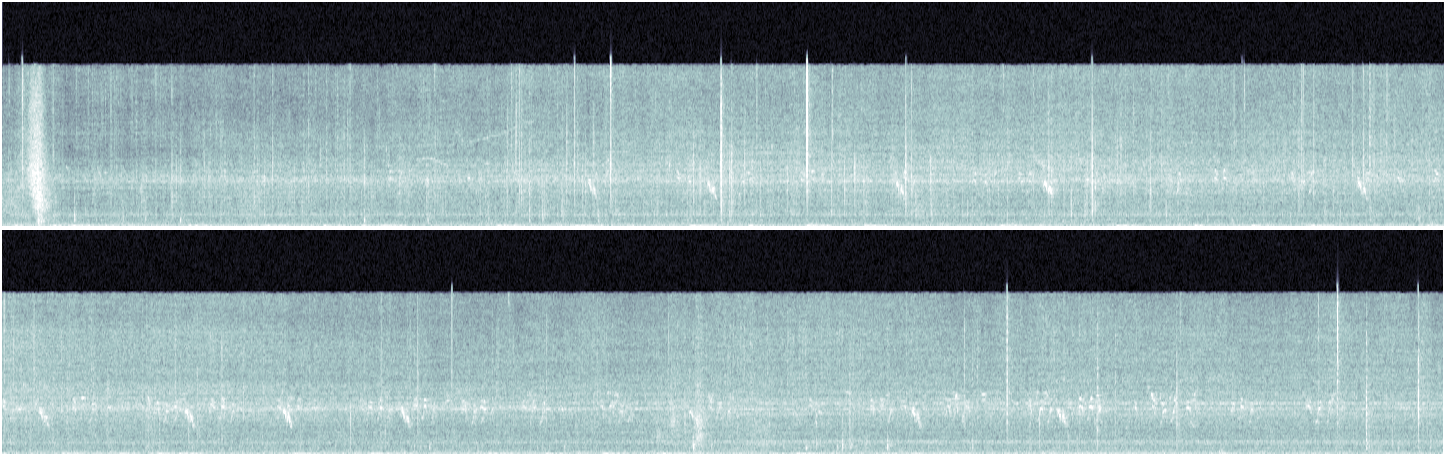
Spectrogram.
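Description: An egg frying in oil in a non-stick pan on a portable gas camp stove: a soft, steady sizzle with scattered small pops and crackles.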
